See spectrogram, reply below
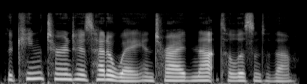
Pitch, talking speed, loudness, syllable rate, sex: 190 Hz, 255 wpm, -17 LUFS, 5.6 syllables/s, female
